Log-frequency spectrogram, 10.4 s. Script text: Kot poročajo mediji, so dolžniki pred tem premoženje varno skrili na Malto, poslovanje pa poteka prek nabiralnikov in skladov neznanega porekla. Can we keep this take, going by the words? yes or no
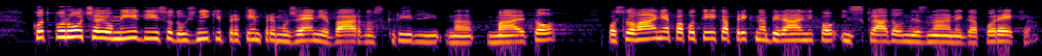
yes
